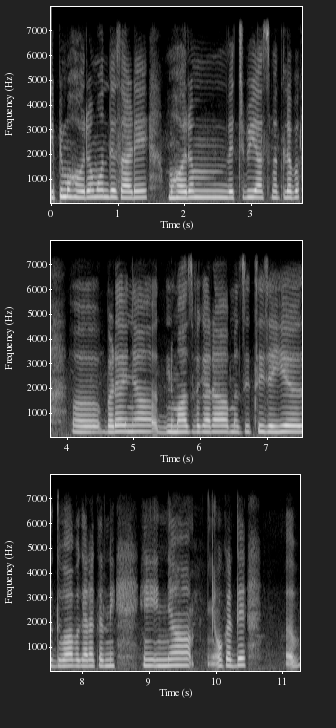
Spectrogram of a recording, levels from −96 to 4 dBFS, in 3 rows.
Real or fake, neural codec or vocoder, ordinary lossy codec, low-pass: real; none; none; 7.2 kHz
